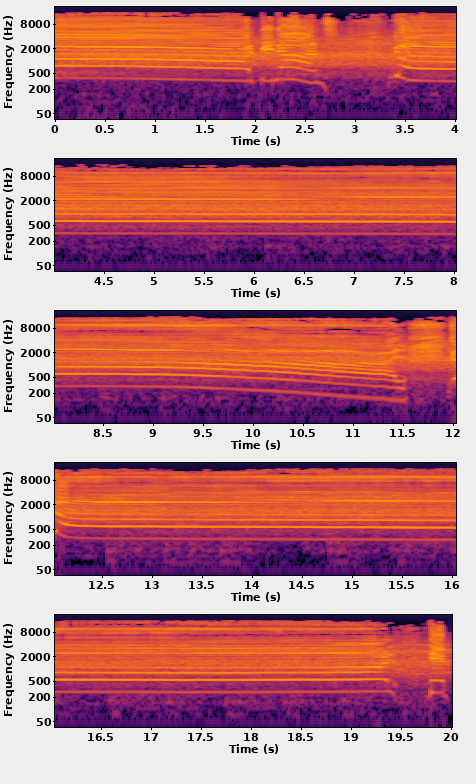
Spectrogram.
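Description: A Spanish-speaking football radio commentator's drawn-out goal cry, 'goool', held on one steady note for several seconds and sliding down in pitch as his breath runs out. After a quick breath he shouts a second long 'gol', held for about seven seconds, and then goes on with 'de Peñarol'.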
